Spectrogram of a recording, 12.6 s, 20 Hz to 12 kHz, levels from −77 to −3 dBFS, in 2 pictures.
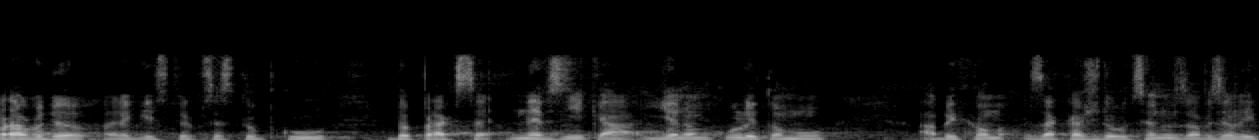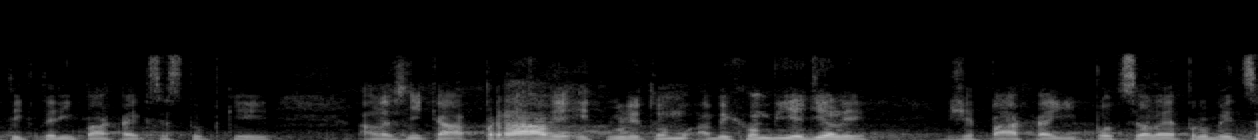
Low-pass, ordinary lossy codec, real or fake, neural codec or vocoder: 7.2 kHz; AAC, 48 kbps; fake; codec, 16 kHz, 8 kbps, FreqCodec, smaller model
